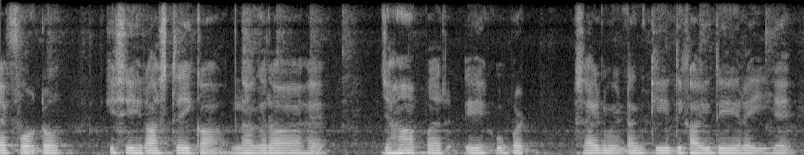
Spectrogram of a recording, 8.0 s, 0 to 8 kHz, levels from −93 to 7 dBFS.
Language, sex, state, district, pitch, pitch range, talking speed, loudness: Hindi, male, Uttar Pradesh, Saharanpur, 125 Hz, 125-130 Hz, 135 wpm, -19 LUFS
